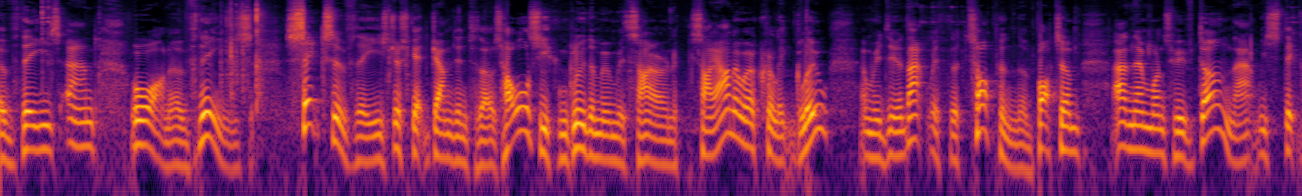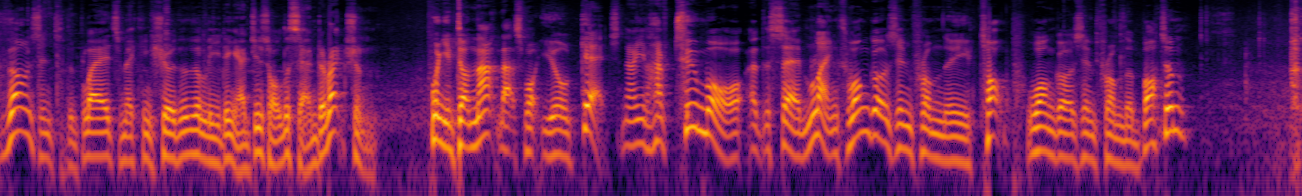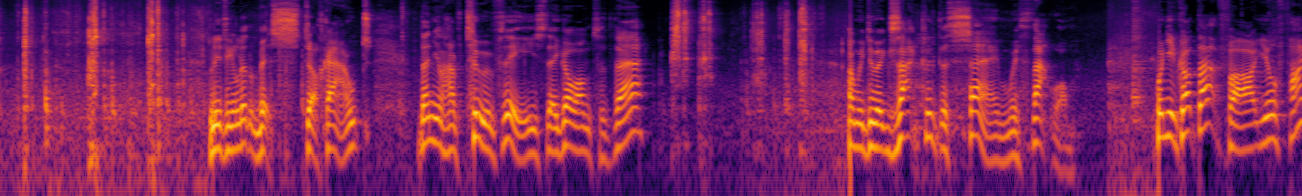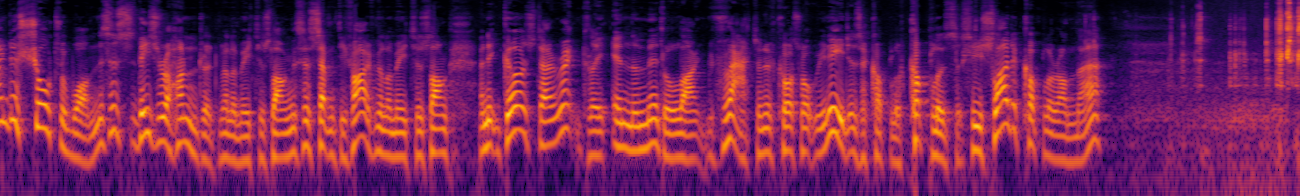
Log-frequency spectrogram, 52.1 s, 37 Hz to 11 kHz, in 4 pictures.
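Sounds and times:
plastic parts clicking and rubbing: 0:02.1 - 0:04.1, 0:25.0 - 0:28.3, 0:32.6 - 0:34.5, 0:50.7 - 0:52.0
plastic clicks and scrapes: 0:25.0 - 0:28.2.

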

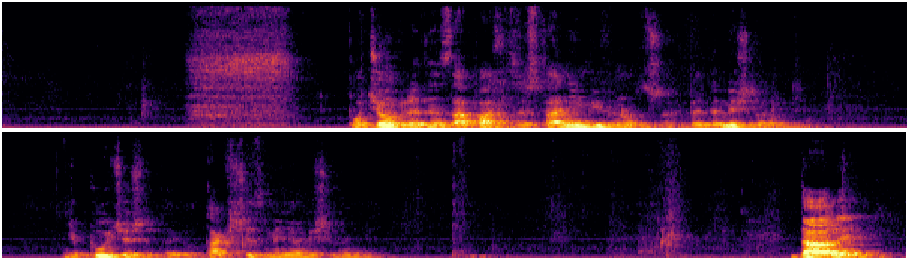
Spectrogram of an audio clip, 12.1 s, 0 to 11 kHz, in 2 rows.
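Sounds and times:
faint low hum: 0:00.0 - 0:12.0
man sniffing through the nose: 0:01.2 - 0:02.1.

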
